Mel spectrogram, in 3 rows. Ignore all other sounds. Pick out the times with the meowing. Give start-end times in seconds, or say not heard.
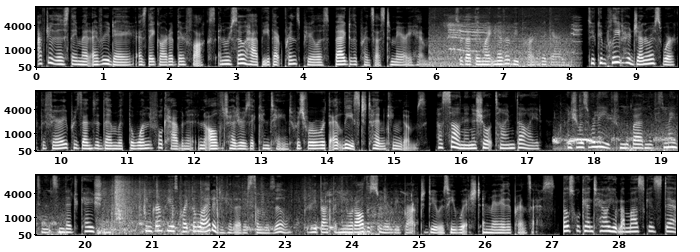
5.8-8.2.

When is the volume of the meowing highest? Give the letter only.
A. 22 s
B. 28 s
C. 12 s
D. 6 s
D.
